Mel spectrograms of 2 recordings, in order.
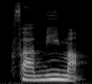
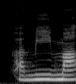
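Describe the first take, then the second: First: The pitch is high on the middle syllable mi. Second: The pitch is high on the final syllable ma. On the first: This is the Kansai dialect pronunciation. "関西弁だとファミマ、ミがやっぱり高くなる" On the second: This is the standard Japanese pronunciation. "標準語だとファミマっていう風に「マ」が高くなる"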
